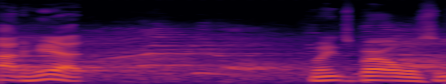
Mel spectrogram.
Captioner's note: yelling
